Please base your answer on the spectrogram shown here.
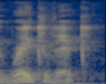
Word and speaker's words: Reykjavik: capital of Iceland, and I am pronouncing it correctly, Reykjavik, is going to be a green dial, and then there will be a New York, which is a blue dial.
